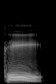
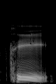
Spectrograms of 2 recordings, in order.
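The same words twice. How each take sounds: Both takes have the same delivery.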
